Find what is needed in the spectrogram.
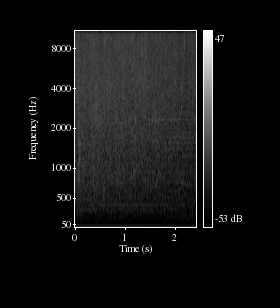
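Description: Steady background hiss with a faint steady hum, slowly easing off: the ambience of a large seated crowd under a pavilion.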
